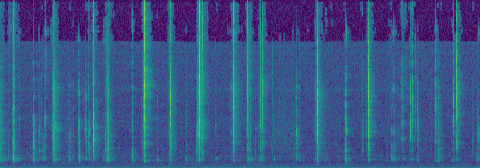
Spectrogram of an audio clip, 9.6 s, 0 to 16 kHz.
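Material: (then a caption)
Plastic. Long pink fingernails press and tap the sticks and buttons of a hollow black plastic Sony PS3 controller held in both hands. About twenty sharp, bright clicks and taps sound at an irregular pace, each dying away at once, over a faint, steady low hum.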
